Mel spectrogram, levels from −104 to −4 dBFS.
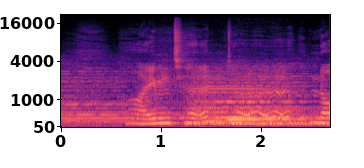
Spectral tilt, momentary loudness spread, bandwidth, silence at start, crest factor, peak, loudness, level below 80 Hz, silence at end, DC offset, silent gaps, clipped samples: -7 dB/octave; 13 LU; 15.5 kHz; 0 s; 16 dB; -12 dBFS; -29 LUFS; -58 dBFS; 0 s; under 0.1%; none; under 0.1%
